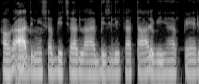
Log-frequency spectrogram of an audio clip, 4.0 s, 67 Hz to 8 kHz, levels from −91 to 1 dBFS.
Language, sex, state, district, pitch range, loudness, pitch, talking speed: Hindi, female, Bihar, West Champaran, 125-130 Hz, -24 LUFS, 125 Hz, 195 wpm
